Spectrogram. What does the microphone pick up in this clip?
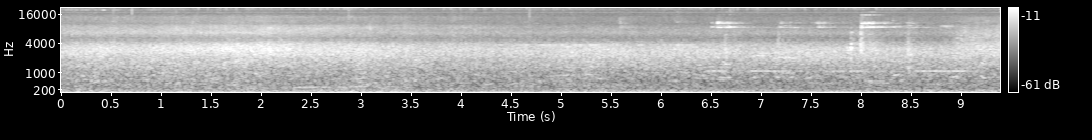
unidentified alert signal, unidentified human voice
